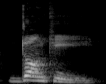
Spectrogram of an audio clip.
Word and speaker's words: donkey: The letters EY produces, but not very much in some words, like key and donkey. But if you say donkey, you make it short, then it is mispronounced.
